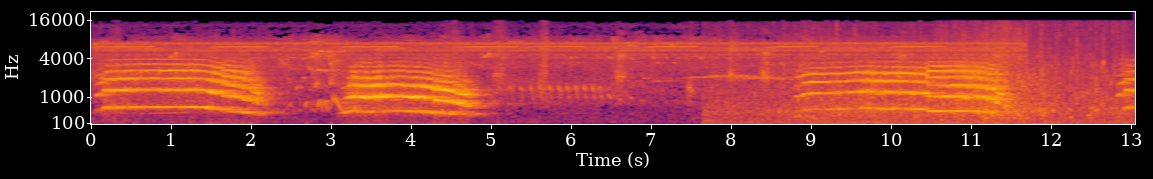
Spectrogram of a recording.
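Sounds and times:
elephant trumpeting: 7.7 - 11.7
river water flowing: 7.7 - 13.0.

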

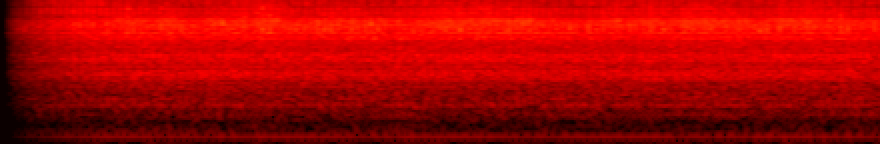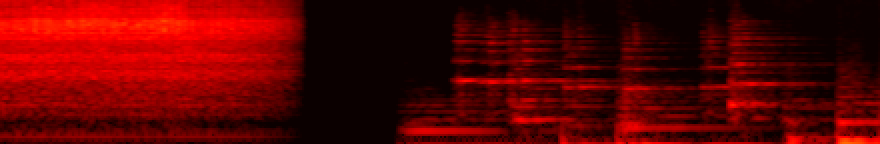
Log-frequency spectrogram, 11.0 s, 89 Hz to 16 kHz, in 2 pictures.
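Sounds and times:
machine running with hiss and hum: 0.1 - 7.4.

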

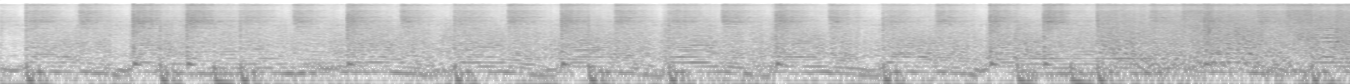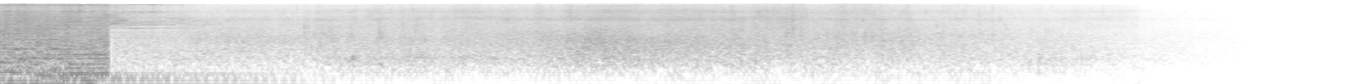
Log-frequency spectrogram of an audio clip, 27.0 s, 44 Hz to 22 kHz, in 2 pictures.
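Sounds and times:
steady rushing noise: 0.0 - 21.3.

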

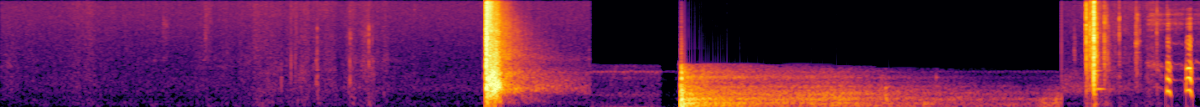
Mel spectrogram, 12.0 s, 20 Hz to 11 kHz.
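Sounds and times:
dull shotgun blast with rolling echo: 4.8 - 5.4, 6.8 - 9.8
shotgun shot: 4.9 - 5.5.

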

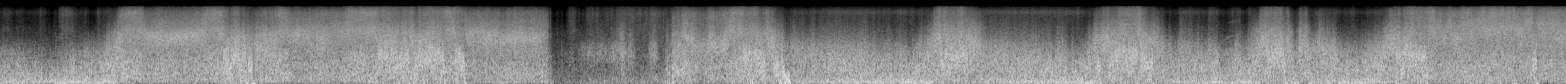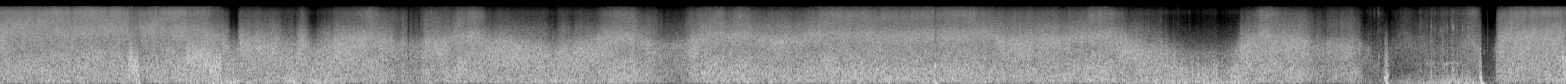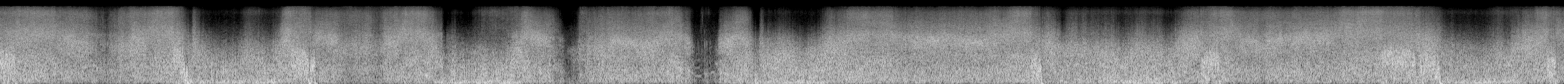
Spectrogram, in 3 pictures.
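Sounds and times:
wind buffeting microphone: 0.0 - 46.9.

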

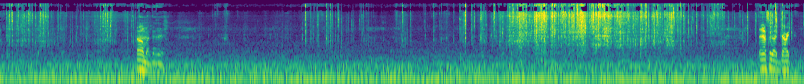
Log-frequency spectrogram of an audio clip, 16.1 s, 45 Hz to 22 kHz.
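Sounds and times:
plastic snack bag crinkling: 0.0 - 2.7, 8.0 - 15.9
low steady hum: 0.0 - 16.0.

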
